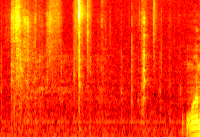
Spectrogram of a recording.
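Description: Trading cards being handled and flipped in the fingers: a few light clicks and taps of card stock, the sharpest a little under a second in.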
